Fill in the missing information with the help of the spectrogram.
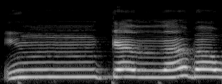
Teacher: ദാലിന് ശ്രദ്ധ വന്നിട്ടുണ്ട്. 2 ഹർഫുകൾ ഉച്ചരിക്കുന്ന കനം കൊടുക്കുക.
